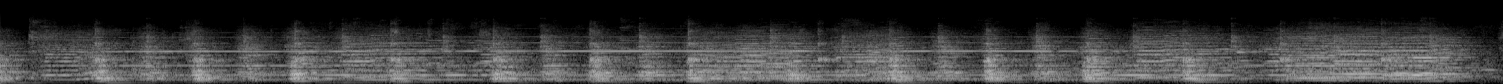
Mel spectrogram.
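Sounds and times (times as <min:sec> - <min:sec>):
orchestra strings and brass: 0:00.0 - 0:15.0.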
